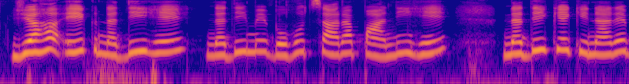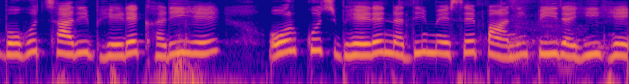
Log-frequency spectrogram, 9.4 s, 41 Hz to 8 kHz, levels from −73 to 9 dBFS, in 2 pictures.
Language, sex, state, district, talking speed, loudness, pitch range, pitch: Hindi, female, Uttarakhand, Uttarkashi, 180 wpm, -19 LUFS, 265-305 Hz, 285 Hz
